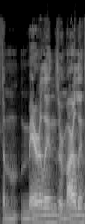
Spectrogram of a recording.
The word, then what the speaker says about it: Marleyans: The Marylands or Marlins. How do you pronounce them? Yeah, so they say in the dub Marlians.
